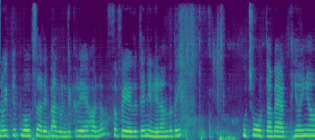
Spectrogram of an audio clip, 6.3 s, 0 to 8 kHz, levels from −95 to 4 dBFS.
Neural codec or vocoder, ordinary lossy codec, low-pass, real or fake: codec, 16 kHz, 1 kbps, X-Codec, WavLM features, trained on Multilingual LibriSpeech; none; none; fake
